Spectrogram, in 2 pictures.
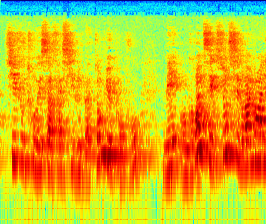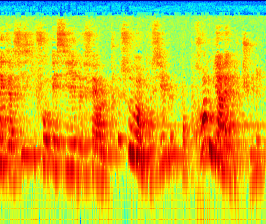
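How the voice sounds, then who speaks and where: A French woman teacher, slowly and clearly sounding out syllables for young children. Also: on the high side, distant mic, slight background noise. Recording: very echoey room, voice from off mic.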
